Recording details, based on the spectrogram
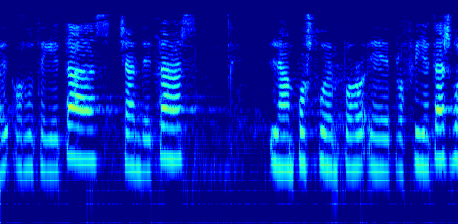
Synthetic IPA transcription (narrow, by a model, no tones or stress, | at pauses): oɾðut̪eɣet̪ast͡ʃand̪et̪as | lampo̞st̪uempoepɾofiʎet̪azβo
